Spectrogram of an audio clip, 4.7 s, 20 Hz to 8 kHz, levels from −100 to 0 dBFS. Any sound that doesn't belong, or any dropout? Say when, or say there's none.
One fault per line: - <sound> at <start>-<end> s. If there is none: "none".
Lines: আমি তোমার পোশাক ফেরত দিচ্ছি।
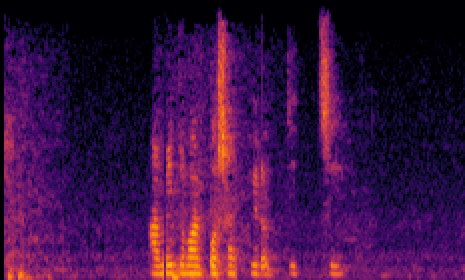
- dropout at 1.6-1.7 s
